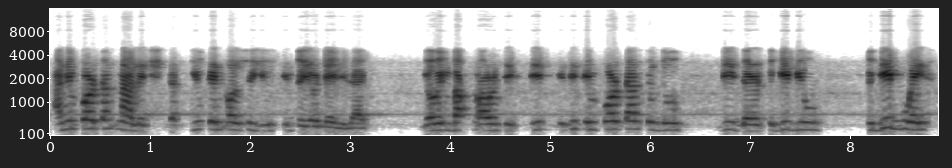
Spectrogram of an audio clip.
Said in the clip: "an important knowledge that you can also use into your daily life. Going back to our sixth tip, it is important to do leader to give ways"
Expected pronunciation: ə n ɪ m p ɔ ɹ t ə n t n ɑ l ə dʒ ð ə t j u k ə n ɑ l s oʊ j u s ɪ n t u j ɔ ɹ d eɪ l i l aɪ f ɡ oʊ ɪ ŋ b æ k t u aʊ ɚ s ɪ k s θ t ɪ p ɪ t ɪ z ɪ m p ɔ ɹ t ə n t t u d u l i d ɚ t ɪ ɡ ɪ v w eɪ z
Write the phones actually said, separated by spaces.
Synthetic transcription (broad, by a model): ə n ɪ m p ɔ ɹ t ə n t n ɑ l ə dʒ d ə t j u k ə n ɑ l s oʊ j u s ɪ n t u j ɔ ɹ d eɪ l i l aɪ f ɡ oʊ ɪ ŋ b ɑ k t u aʊ ɚ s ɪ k s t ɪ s ɪ t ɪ s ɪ m p ɔ ɹ t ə n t t u d u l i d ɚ t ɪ ɡ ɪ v w eɪ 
